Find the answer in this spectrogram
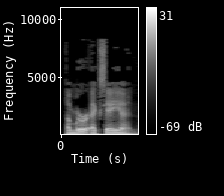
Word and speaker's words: Aamir Khan: Muhammad Aamir Hussain Khan, pronounced Amir Xan, born 14 March 1965, widely known as Aamir Khan, is an Indian film actor, filmmaker and television talk show host.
